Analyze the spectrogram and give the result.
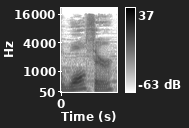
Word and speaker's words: Walther: Uh, Caleb underscore Crawdad is mine, and uh, and mine is uh, off the Walther.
